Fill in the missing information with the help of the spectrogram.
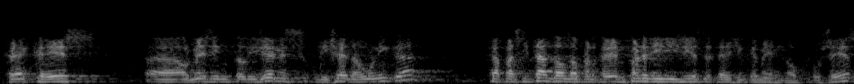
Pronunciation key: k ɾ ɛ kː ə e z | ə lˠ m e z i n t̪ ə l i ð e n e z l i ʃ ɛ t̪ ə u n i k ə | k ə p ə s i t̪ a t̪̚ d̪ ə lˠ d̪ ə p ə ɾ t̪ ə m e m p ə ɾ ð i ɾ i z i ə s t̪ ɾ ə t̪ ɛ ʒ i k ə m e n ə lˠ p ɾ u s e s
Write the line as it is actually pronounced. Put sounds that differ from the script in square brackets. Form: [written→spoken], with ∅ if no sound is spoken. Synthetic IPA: k ɾ ɛ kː ə e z | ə lˠ m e z i n t̪ ə l i [ð→ʒ] e n e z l i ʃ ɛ t̪ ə u n i k ə | k ə p ə s i t̪ a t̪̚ d̪ ə lˠ d̪ ə p ə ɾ t̪ ə m e m p ə ɾ ð i ɾ i [z→ʒ] i ə s t̪ ɾ ə t̪ ɛ ʒ i k ə m e n ə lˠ p ɾ u s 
